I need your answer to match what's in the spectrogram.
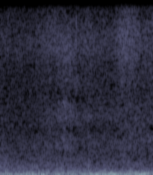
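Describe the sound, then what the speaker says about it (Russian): Gusty northern wind outdoors on a street, a faint low rumbling buffet against the microphone that swells slightly, with no talk. "порывистый очень ветер"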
